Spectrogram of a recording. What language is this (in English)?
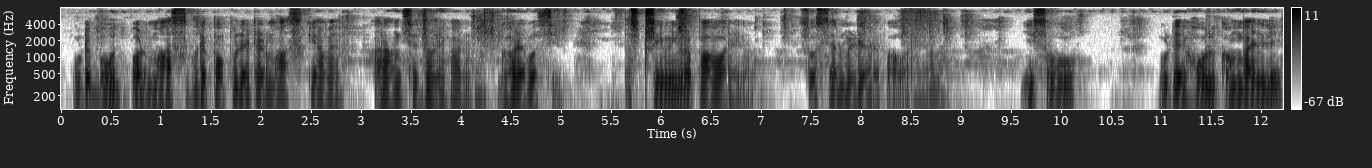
Odia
